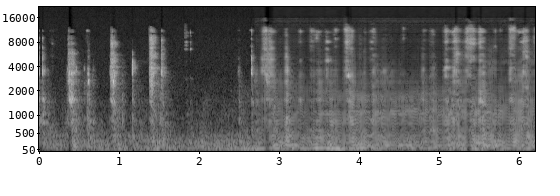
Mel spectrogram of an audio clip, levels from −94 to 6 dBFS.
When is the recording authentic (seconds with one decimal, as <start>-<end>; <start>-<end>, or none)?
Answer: 0.0-2.7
